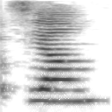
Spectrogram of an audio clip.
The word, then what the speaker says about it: 疆: 这个字读作江，边疆的疆，吴江的疆。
